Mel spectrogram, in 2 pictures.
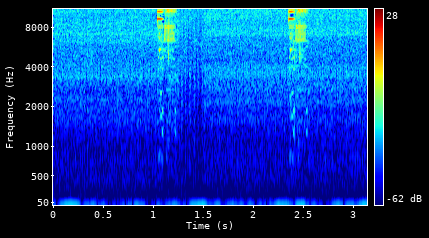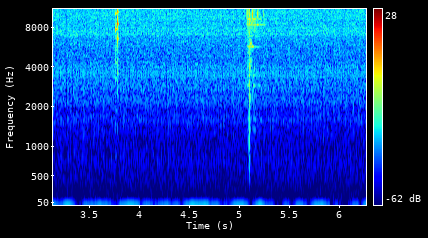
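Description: Short menu clicks sound as selections change.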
